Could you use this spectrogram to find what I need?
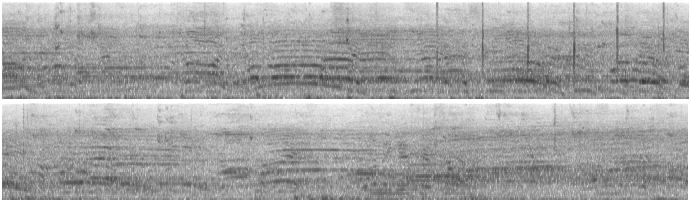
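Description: Sneakers squeak sharply on a hard court in a large echoing hall.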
